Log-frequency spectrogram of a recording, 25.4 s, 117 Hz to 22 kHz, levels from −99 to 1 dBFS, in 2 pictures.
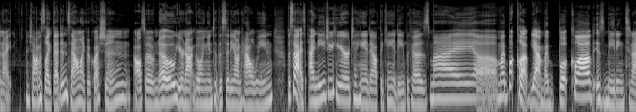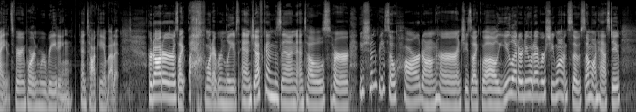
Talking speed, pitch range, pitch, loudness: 210 wpm, 165-225 Hz, 185 Hz, -22 LUFS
